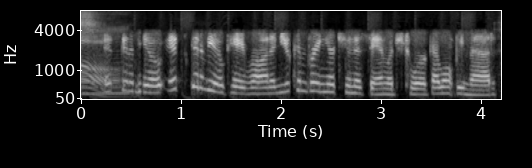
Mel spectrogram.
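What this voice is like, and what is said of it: Soothing customer service voice. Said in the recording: “she's got such a great customer service voice, too. ... will soothe your nerves. Yes, she will.”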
